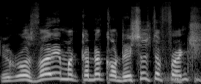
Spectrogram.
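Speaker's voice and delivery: bad put-on Indian accent, high and loud. Speaker, describing learning French, slips into a terrible Indian accent. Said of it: "a terrible Indian accent".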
